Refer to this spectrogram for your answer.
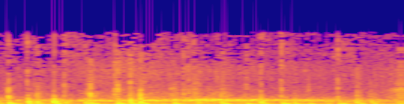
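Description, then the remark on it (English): Horses' hooves clip-clop in a quick, uneven rhythm, several animals moving at once with a steady clatter of hoofbeats over low rumbling, no voices. “Oh, the horses. He'll be after the horses.”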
